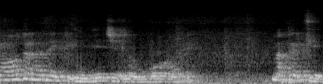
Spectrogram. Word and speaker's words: Odradek: Io vorrei fare, prima degli altri, a proposito della mia posizione, una domanda a proposito di Odradek, che si pronuncia così, Odradek, ecco, Odradek non può morire, perché per morire ho capito io che è necessario agire, avere un'attività finalizzata, questo volevo sapere.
